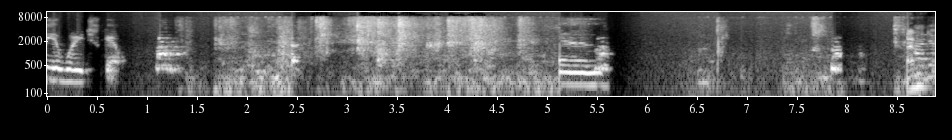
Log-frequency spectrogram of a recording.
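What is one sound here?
An elderly woman speaks calmly through an online call.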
